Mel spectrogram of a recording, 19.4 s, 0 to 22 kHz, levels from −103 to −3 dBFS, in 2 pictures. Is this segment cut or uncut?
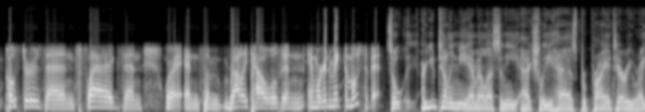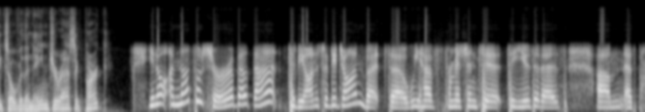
cut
